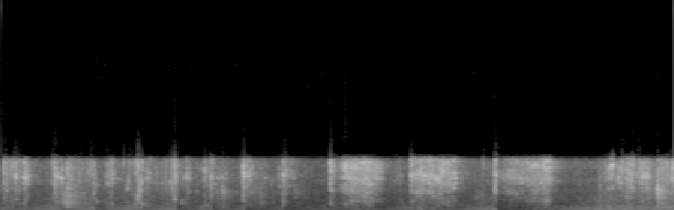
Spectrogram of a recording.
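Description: Wire whisk stirring thick chili in a stainless steel pot, a run of uneven scraping strokes against the metal, roughly two a second, as ground cumin is worked in.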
